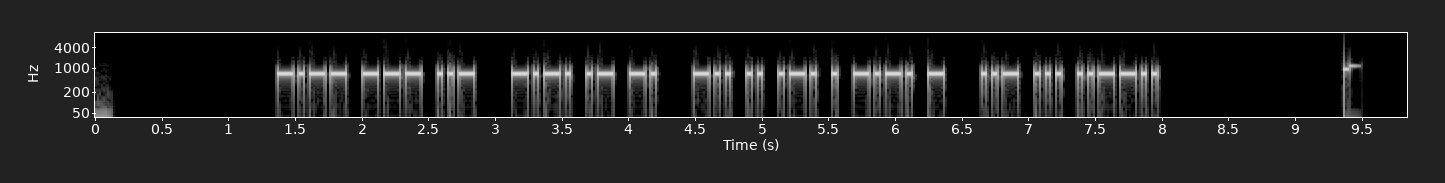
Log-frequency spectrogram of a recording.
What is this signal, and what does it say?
Morse code, heard as a keyed tone, about 31 wpm, 700 Hz. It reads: YOU CAN DIRECT US?
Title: Sentences from Top 1000 Words - Review Part 2 - 30wpm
